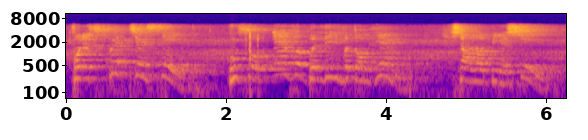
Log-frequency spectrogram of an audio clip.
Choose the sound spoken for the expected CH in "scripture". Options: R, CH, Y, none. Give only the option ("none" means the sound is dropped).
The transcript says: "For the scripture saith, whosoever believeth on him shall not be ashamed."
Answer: CH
